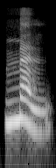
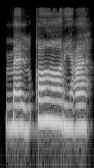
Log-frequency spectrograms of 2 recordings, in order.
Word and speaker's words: ما القارعة: Mal, mal, mal.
